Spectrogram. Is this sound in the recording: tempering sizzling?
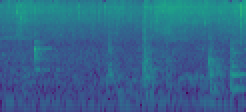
yes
